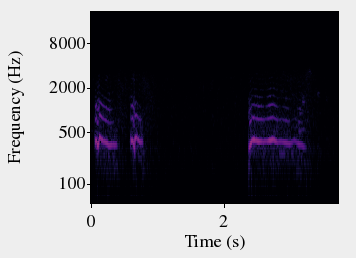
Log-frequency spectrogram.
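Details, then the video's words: Weird-sounding cat mewing, recorded with bad sound: two brief clipped calls, a pause, then one longer, steady, slightly wavering drawn-out mew. "Funny cat. Weird Mew"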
